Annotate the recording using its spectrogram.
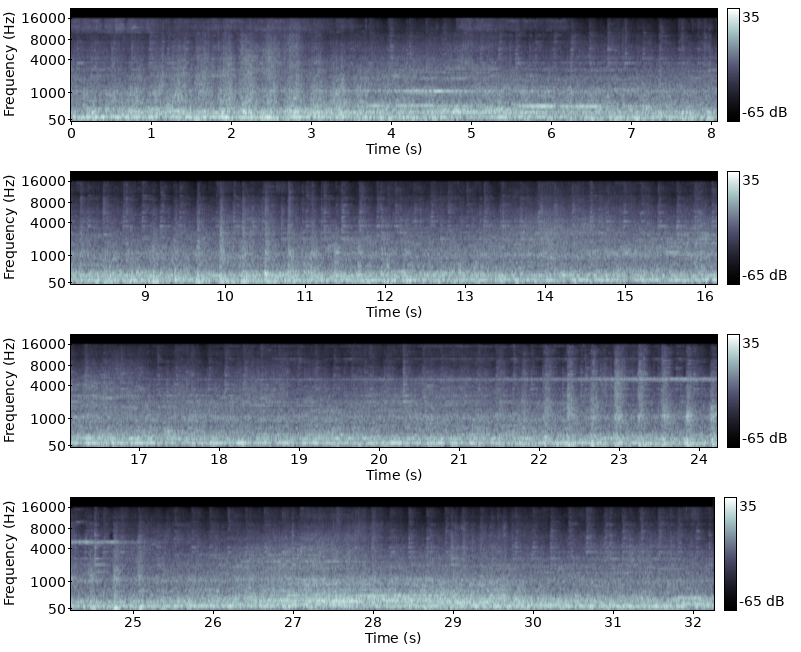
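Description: Double-stack intermodal container cars of a Union Pacific freight train rolling past: a steady loud rumble with the wheels clicking over the rail. A thin high squeal holds for several seconds past the middle.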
